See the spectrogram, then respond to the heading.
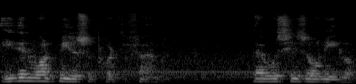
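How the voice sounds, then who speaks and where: Audible room echo surrounds a man's voice. His pitch is fairly high, with ordinary pitch variation. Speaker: author recounting his family's history. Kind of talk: interview.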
